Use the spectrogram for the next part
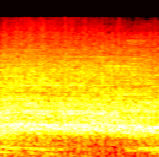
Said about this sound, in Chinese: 听到你们的欢呼声，我都出汗了。谢谢大家，谢谢谢谢大家的笑声和掌声。这一场的那个效果超级棒，你们是最棒的观众。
